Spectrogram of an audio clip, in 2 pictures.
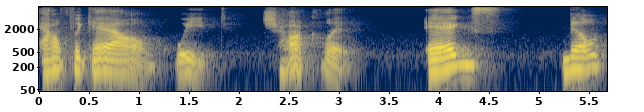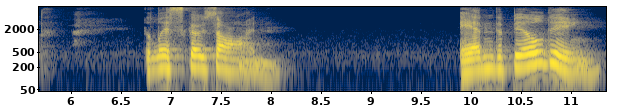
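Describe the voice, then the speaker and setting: A woman in her sixties, a minister reminiscing to her congregation with gentle humor in a church. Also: lowish voice, lively intonation, creaky. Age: 60s. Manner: slow, warm-humored reminiscing with asides. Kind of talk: reflective sermon with congregation sharing. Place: church sanctuary.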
